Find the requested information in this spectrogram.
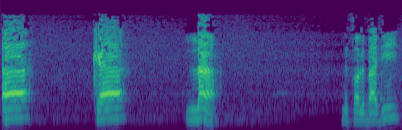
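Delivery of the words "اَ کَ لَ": ا، ک، ل as separate short "a", "ka", "la"; split into syllables. Shown as a demonstration. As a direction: model each short syllable for repeating, with long pauses. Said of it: "شما هم تکرار کنید".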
